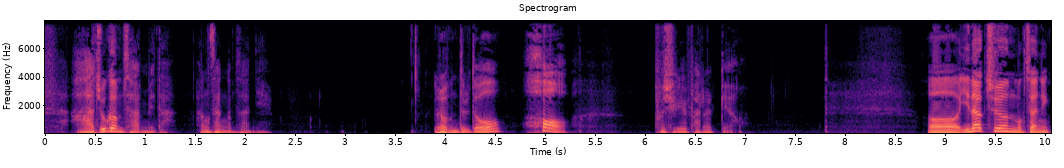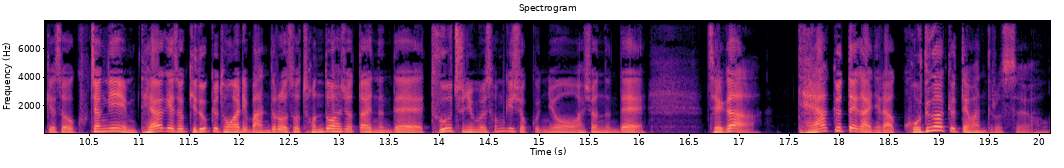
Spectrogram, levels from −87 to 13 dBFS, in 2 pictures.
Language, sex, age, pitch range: Korean, male, 40-59, 120-175 Hz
